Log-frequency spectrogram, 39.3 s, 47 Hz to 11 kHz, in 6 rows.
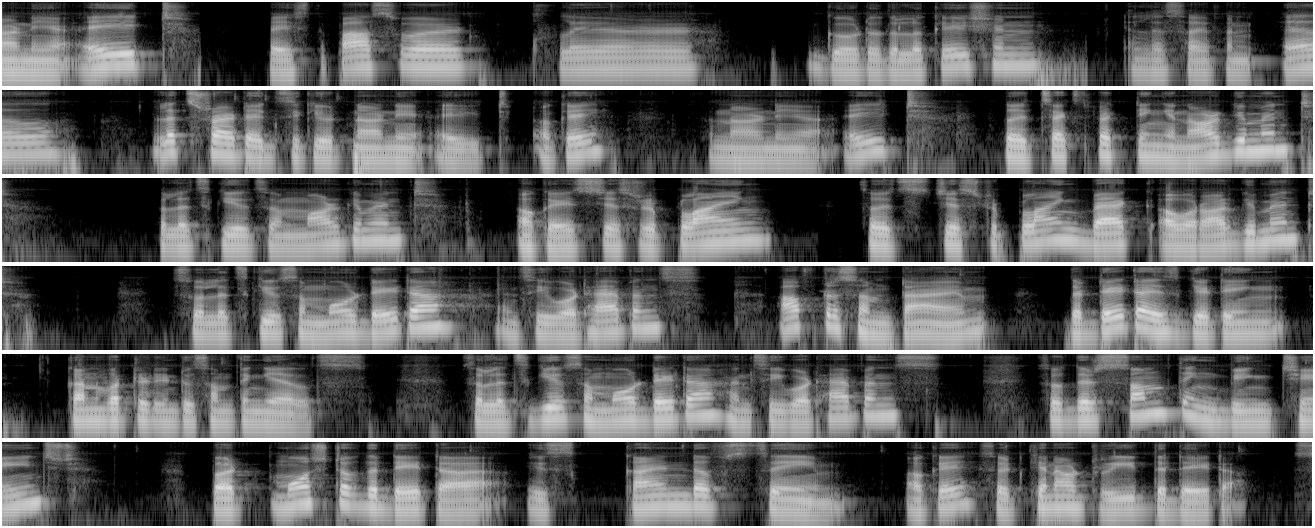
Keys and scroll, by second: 0.9 ctrl+v, 1.4 Return, 2.3-4.0 typing, 4.4 Tab, 5.0 Return, 5.1-6.7 typing, 9.3-10.9 typing, 15.0-15.8 typing, 20.9-23.1 typing, 23.1 Return, 29.3-30.5 typing.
